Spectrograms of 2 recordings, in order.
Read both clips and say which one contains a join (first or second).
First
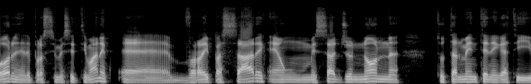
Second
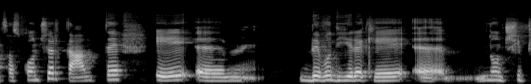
first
